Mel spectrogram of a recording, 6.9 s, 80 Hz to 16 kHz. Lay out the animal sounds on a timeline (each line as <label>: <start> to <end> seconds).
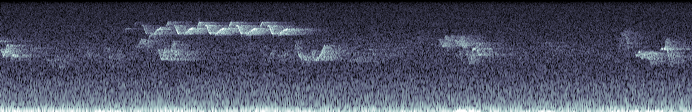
Red-eyed Vireo (Vireo olivaceus): 0.0 to 6.9 seconds
Black-and-white Warbler (Mniotilta varia): 1.2 to 3.3 seconds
